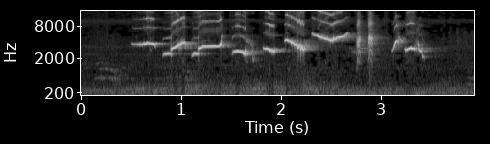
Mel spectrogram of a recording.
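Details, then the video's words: Magpie-robin (kacer) lure song for exciting other birds to sing: dense, rapid chain of loud varied whistles, upslurs and downslurs with harsher chirped accents, delivered in quick bursts. "PANCINGAN KACER PALING AMPUH MERANGSANG KACER LAIN AGAR LANGSUNG BONGKAR ISIAN"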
